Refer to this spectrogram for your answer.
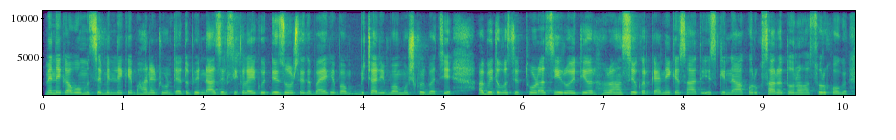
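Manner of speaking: ordinary talk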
